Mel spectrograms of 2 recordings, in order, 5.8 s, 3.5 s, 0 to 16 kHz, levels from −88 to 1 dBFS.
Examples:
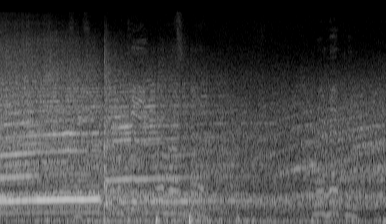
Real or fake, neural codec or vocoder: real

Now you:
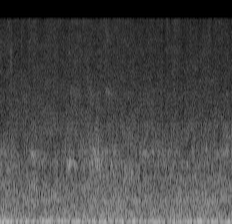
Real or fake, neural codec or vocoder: fake, codec, HILCodec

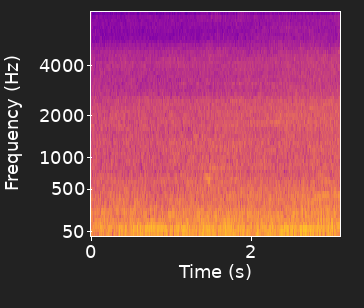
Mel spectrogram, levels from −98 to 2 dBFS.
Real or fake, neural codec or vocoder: real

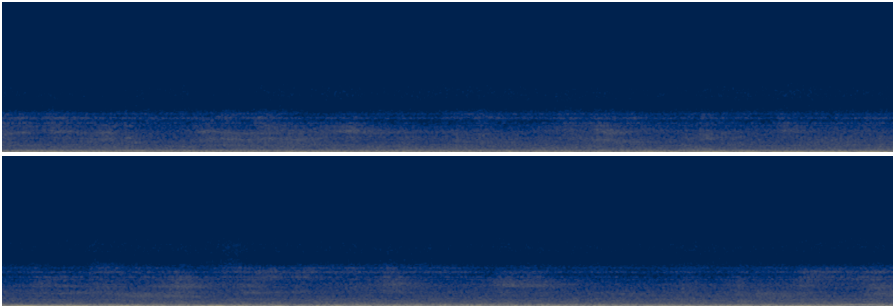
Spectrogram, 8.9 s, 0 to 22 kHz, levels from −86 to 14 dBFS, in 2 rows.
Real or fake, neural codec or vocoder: fake, autoencoder, DAC-VAE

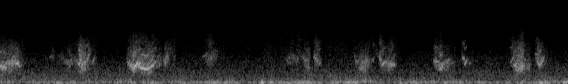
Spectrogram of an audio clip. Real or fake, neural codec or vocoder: real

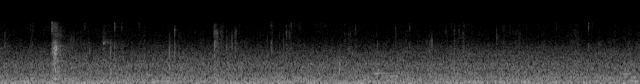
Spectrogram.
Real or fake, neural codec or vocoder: real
